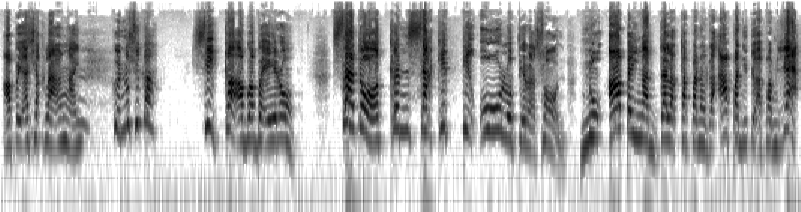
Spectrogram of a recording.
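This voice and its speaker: A woman's voice: high-pitched, lively intonation, moderate pace, sharp tone, no echo, studio quality, heavily acted. A woman playing a furious, jealous wife in a comic melodramatic radio drama, scolding and wailing. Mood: sulky. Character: furious jealous wife, shrill, quarrelsome and tearful.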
